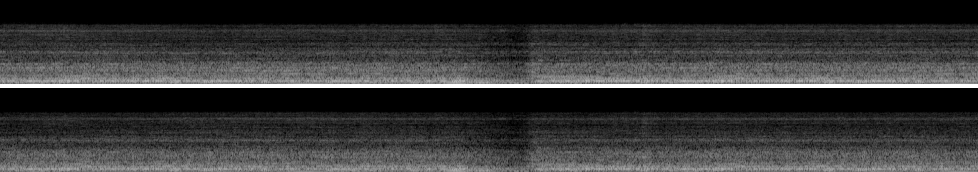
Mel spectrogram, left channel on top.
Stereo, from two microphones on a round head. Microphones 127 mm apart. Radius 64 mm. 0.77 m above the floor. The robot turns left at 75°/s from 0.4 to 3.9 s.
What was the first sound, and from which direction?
An engine running, 80° left.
